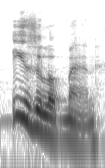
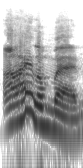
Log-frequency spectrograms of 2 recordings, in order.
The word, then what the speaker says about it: Isle of Man: Easel of Man. Not man is king. I said easel of Man. Isle of Man. Oh, it's Isle of Man.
